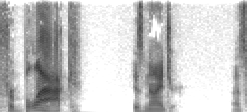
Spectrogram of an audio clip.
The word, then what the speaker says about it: Niger: Simeon is called, his nickname is a word that you have to be very, very, very careful around, and that is Niger. That's a long I and a soft G.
